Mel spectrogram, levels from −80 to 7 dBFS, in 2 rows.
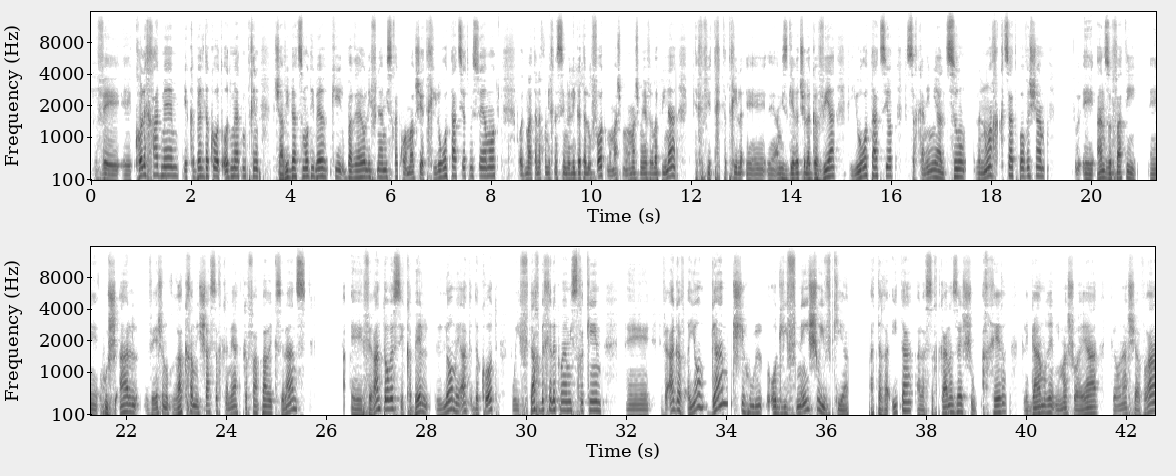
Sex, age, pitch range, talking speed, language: male, 30-49, 110-165 Hz, 130 wpm, Hebrew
